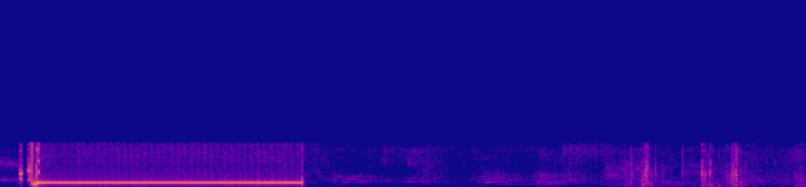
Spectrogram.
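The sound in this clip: A steady telephone tone marks a bank customer's call being transferred to the quality department. One unbroken, even pitch holds for about two seconds and cuts off into silence, followed by a few faint, brief voice fragments.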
